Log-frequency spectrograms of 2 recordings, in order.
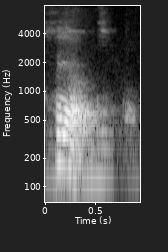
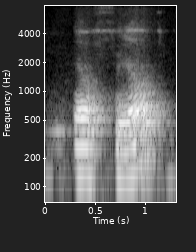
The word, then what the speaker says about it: fährt: Fährt. Fährt. And with schlafen, do. The spelling is really, the conjugation is the same. Just the vowel changes. With umlaut A, how do we say that? Schläfst, right? Fährt, du schläfst, du läufst.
